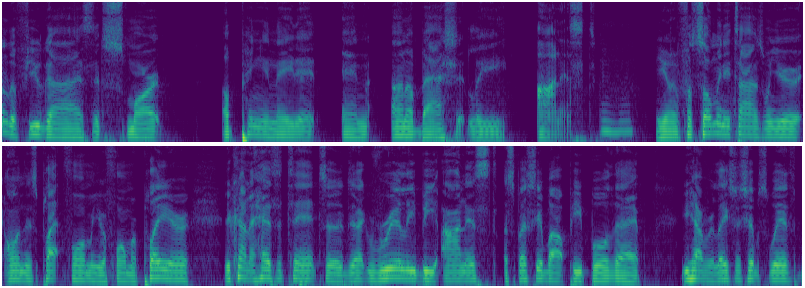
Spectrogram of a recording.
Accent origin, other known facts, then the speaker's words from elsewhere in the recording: Tampa, Florida, United States; I'm from the Bay Area, not West Coast, South Florida, St. Pete, Tampa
